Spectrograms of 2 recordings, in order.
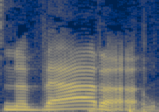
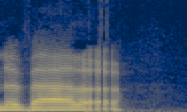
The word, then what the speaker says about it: Nevada: We have one last email from Sue, who writes, "It's Nevada. Like I had a blast in Nevada." – What? – Not Nevada. Like open up and say, ah.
